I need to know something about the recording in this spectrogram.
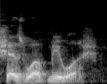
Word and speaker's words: Czesław Miłosz: Of the W's being, the being a special L in Polish. That's so you actually pronounce, it's spelled Czesław Miłosz, but it's pronounced Czesław Miłosz.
